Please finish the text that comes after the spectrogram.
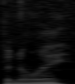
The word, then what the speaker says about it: Binet: And that like blew my mind because it was created by the original co-inventor Alfred Binet, I think it's pronounced Binet, Binet.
